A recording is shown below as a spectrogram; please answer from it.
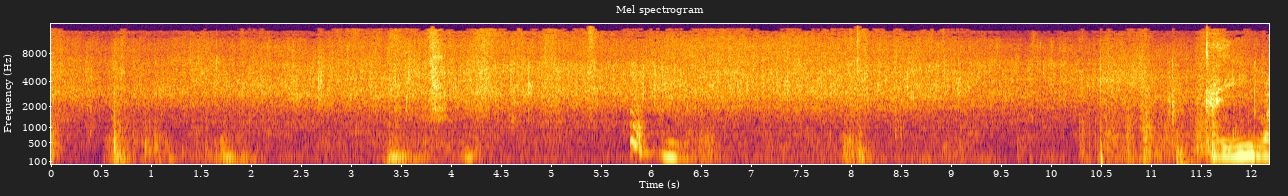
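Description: Steady rain falling, an even hiss, with a few brief faint voice sounds and a couple of small knocks near the end.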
